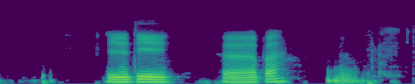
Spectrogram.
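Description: A man speaks over an online call, reciting slowly with a drawn-out voice.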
